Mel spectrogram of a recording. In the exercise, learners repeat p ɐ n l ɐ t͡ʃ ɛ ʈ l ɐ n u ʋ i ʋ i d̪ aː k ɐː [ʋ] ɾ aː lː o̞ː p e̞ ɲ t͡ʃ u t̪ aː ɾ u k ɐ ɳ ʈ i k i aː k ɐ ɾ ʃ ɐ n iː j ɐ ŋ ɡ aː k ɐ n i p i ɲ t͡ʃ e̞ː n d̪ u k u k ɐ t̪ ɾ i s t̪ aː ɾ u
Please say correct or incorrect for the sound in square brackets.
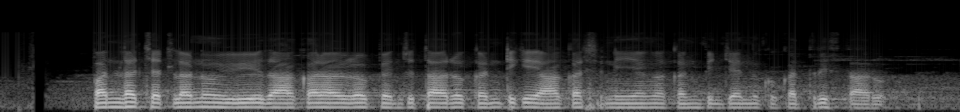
incorrect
